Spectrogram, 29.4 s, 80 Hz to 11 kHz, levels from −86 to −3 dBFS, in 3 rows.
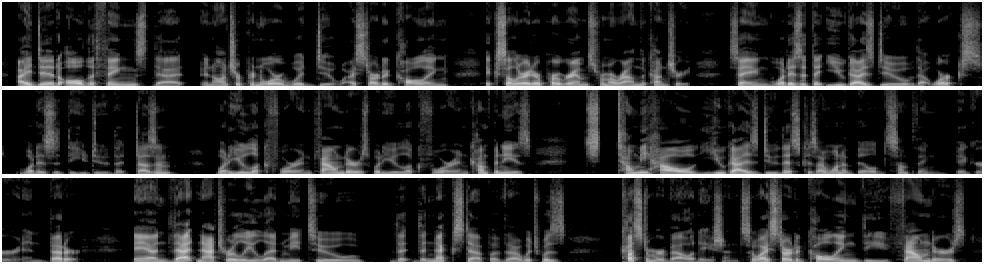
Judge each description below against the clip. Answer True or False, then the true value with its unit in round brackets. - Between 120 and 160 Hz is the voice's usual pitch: False (105 Hz)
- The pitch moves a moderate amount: True (3.0 semitones)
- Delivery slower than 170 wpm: False (185 wpm)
